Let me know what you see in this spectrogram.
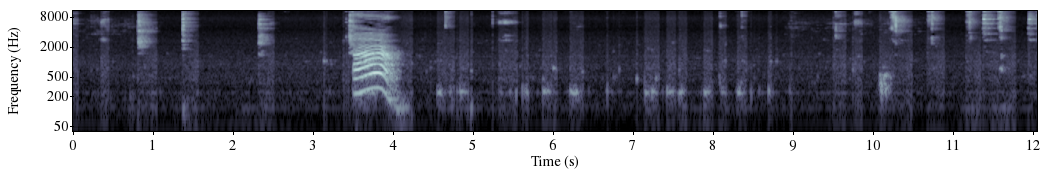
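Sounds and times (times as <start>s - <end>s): soft chewing: 4.5s - 12.0s.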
